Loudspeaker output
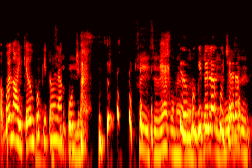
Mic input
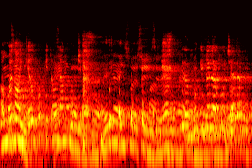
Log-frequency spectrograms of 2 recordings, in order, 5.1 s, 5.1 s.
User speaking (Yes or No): Yes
